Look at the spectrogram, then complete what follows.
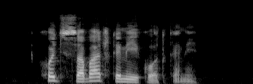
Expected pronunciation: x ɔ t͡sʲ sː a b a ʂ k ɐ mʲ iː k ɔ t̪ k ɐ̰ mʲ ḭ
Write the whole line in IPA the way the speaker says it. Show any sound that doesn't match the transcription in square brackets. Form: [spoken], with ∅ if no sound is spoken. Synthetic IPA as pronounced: x ɔ t͡sʲ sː a b a [t͡ʂ] k ɐ mʲ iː k ɔ t̪ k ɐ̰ mʲ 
